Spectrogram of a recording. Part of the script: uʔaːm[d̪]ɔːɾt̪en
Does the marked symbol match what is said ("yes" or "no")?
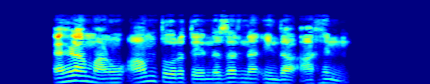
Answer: no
